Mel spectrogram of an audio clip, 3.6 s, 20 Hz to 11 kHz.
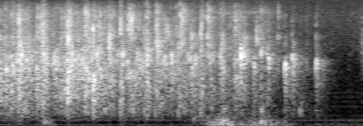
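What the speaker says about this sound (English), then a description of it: "Let's give him a round of applause as well." Audience applause at an ALA graduation ceremony in 2016: a steady, dense roar of many hands clapping at once that holds evenly, then thins and fades out near the end.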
